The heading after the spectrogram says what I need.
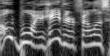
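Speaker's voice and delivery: squeaky, high-pitched cartoon voice. Showing the voice they would do: Mickey Mouse voice. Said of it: "I do the Mickey voice".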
